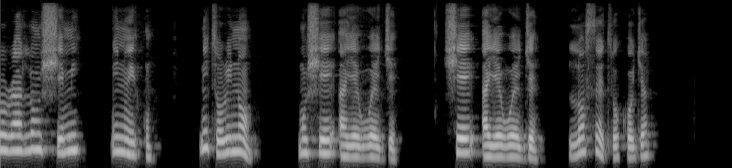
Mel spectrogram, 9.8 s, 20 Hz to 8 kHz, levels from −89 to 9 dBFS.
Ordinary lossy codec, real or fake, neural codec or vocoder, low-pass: none; real; none; none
